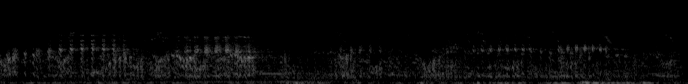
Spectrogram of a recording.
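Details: Frogs chorusing in spring, a thick mass of overlapping croaking trills that swells and fades, with a few sharper chirping notes breaking through the steady rattle.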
